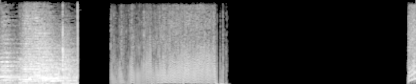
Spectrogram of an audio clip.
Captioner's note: record scratch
